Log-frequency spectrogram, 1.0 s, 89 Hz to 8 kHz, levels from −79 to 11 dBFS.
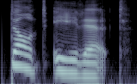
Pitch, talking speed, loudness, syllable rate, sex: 175 Hz, 175 wpm, -19 LUFS, 3.4 syllables/s, female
